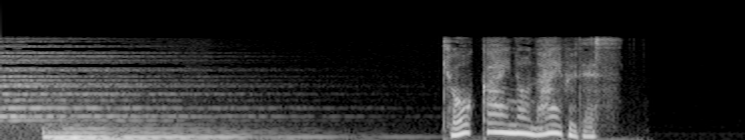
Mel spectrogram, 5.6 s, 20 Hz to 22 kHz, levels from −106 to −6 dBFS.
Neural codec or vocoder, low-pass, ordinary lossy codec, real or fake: none; 7.2 kHz; none; real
